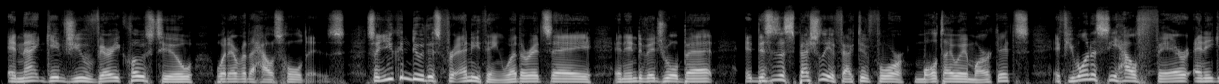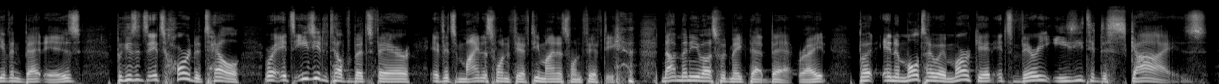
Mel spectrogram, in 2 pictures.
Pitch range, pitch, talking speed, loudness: 130-165 Hz, 145 Hz, 200 wpm, -20 LUFS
